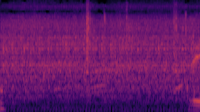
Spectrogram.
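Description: Faint, steady background hiss with no distinct source, and one light tick a little before the middle.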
